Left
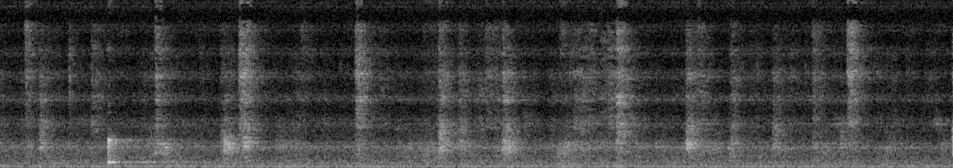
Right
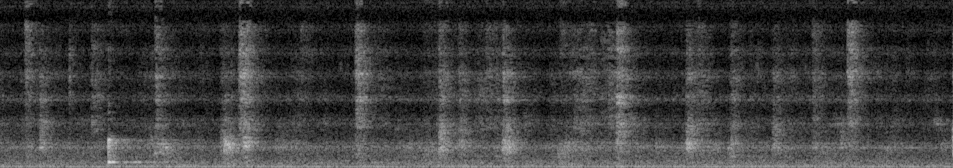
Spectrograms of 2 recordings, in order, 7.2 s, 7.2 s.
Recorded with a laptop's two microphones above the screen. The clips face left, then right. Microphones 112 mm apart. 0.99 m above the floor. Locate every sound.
0.8 s tapping: 5° right (ahead or behind), 1.1 m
